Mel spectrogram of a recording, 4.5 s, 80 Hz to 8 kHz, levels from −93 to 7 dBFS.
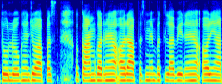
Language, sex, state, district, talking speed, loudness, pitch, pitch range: Hindi, female, Uttar Pradesh, Lalitpur, 240 wpm, -16 LUFS, 215 Hz, 210-215 Hz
